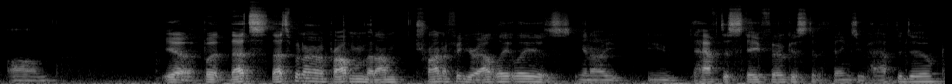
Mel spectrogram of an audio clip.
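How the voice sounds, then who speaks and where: Audible room echo surrounds a man speaking at a moderate pace with an American accent and fairly even intonation. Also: medium pitch for a man. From Pennsylvania, US (Media). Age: 20s. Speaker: college student. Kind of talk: casual chat.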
